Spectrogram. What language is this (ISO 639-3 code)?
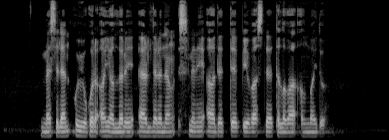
uig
